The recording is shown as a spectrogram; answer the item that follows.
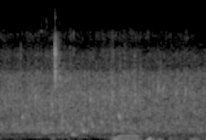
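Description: Shallow creek water running over rocks, a steady rushing hiss.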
